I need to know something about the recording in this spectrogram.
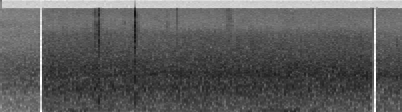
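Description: Steady road traffic noise that cuts in suddenly about half a second in and stops abruptly just before the end.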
